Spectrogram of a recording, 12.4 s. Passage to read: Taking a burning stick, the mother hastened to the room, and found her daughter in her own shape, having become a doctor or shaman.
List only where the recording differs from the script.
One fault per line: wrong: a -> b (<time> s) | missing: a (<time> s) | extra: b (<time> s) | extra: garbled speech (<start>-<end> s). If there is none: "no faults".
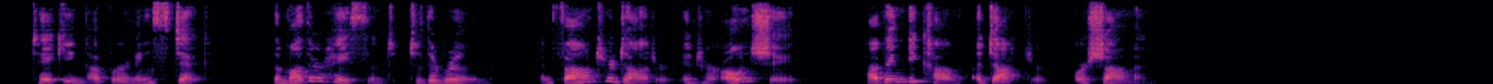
no faults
